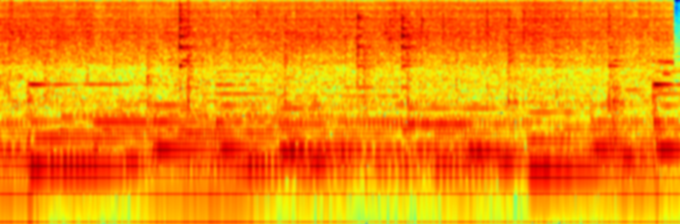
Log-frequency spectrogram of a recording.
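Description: Masala frying for a rustic village mutton curry, with garlic already browned: a loud, steady sizzle fills the whole stretch, broken by repeated scraping and stirring strokes of a spoon in the pan, with no talking.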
